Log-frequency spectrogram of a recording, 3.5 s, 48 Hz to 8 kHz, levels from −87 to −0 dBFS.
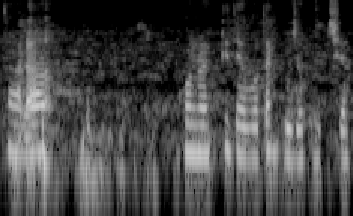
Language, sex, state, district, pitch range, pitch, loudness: Bengali, female, West Bengal, Jalpaiguri, 190-215 Hz, 205 Hz, -28 LUFS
